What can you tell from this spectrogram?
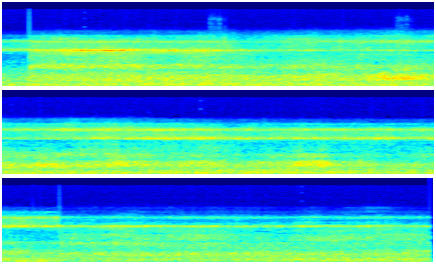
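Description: Fighter jet engines running, a steady rush of noise with a high whine held over it. The sound changes abruptly about nine seconds in.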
